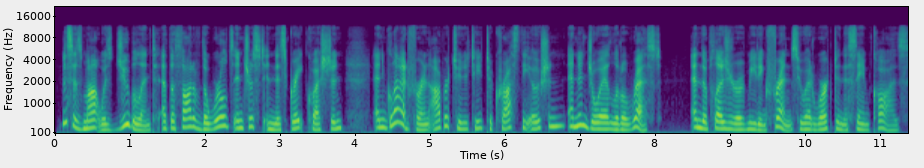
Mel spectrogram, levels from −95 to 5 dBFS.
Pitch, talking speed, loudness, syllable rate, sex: 215 Hz, 220 wpm, -18 LUFS, 5.7 syllables/s, female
